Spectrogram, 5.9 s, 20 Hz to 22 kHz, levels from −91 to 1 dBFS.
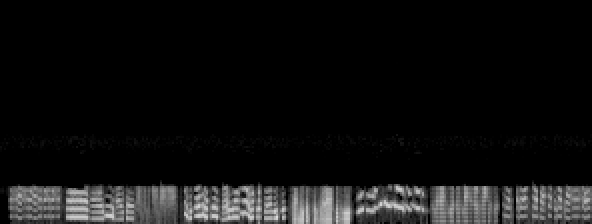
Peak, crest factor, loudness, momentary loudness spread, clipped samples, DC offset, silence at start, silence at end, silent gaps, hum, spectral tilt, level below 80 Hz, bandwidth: -6 dBFS; 18 dB; -23 LUFS; 13 LU; under 0.1%; under 0.1%; 0.1 s; 0 s; none; none; -4.5 dB/octave; -60 dBFS; 4 kHz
